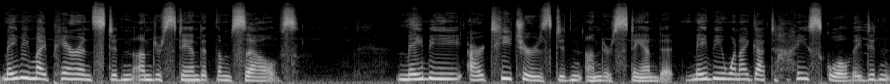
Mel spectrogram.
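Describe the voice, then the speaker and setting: A woman's fairly high, dark, mellow voice, fairly slow and with lively intonation. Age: 70s. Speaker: visitor. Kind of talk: interview.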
